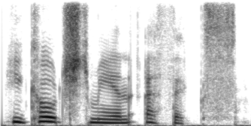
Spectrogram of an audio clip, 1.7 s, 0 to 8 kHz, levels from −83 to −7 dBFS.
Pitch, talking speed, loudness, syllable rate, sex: 240 Hz, 180 wpm, -17 LUFS, 4.9 syllables/s, female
